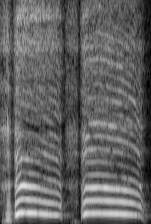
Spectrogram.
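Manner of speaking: high loud mock wail; high mock crying wail; child wailing. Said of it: "crying his eyes out".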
